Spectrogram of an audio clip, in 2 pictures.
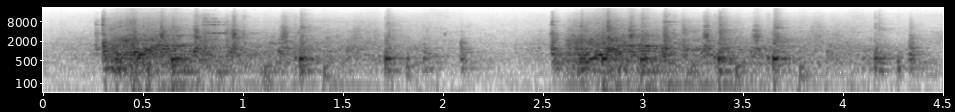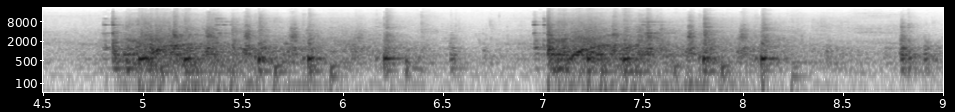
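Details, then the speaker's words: Bear Cat chipper engine, fuel on, carb sprayed: four cranking bursts of about two seconds, churning without catching. Owner suspects flooding or lost spark, possibly from the switch prongs under a small cover; unconfirmed. "I think we might have a flooded situation going on here I'm not 100 sure why I think what ended up happening I lost spark"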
